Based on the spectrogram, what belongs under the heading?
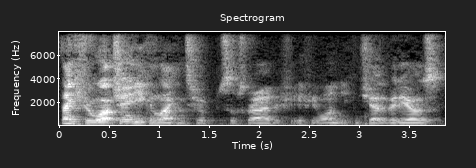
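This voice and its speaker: A man's voice: medium pitch, quick pace. A man hosting a casual movie review chat, talking hesitantly with frequent restarts. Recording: roomy echo.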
